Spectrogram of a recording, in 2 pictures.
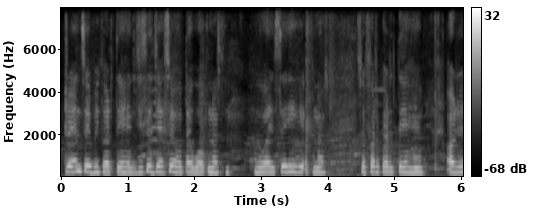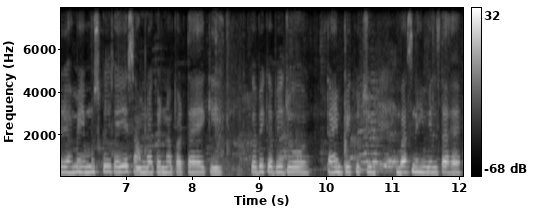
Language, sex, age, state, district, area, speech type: Urdu, female, 18-30, Bihar, Khagaria, rural, spontaneous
